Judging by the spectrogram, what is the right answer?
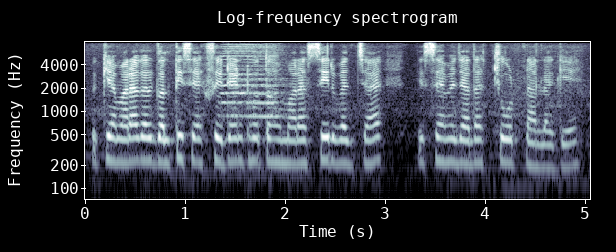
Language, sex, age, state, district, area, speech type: Hindi, female, 30-45, Uttar Pradesh, Sonbhadra, rural, spontaneous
